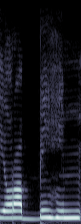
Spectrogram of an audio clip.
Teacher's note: کلمت ربہم میں حرف الرا پہ زبر ہے لہذا ہمیں را کو تفخیم سے پڑھنا ہے. حرف البا کی تشدید کو ظاہر کریں گے.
